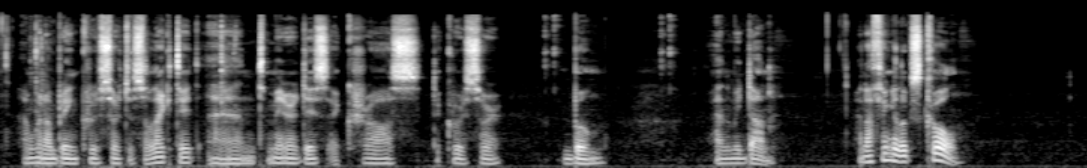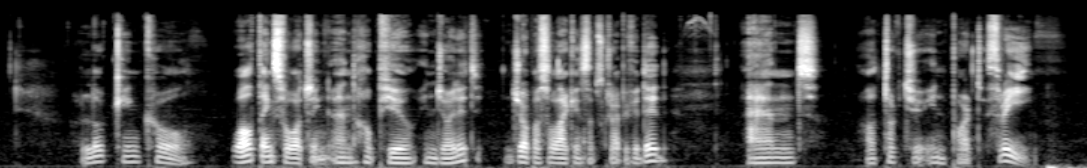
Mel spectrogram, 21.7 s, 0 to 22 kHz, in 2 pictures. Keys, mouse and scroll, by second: 0.4 shift+s, 1.4 click, 2.3 alt+x, 5.7 click, 6.7 click, 7.2-7.9 scroll down 3, 7.9 middle click.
